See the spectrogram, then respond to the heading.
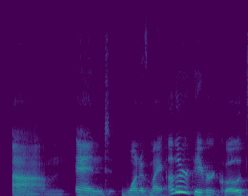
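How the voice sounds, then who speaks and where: The background is quiet as a woman speaks at a moderate pace. Her pitch is medium. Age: 20s. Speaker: podcast host. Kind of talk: casual solo talk. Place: home room. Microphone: webcam.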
